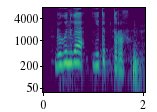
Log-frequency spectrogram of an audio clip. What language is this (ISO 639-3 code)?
bak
